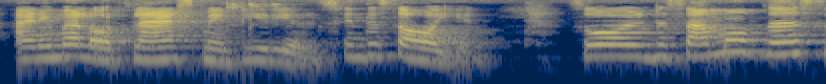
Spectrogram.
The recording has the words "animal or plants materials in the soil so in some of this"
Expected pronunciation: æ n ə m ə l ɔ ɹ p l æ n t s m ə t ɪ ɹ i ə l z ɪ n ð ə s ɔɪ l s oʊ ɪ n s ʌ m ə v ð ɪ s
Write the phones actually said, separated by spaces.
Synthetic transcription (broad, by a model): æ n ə m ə l ɔ ɹ p l æ n t s m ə t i ɹ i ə l s ɪ n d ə s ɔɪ n s oʊ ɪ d s ʌ m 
